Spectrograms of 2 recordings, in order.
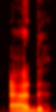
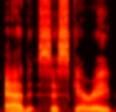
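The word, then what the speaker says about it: adsciscere: Or adscescere, A-D-S-C-I-S-C-E-R-E. I know that the C's are pronounced K sounds, I think, all the time, but I am not 100% sure on this one.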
